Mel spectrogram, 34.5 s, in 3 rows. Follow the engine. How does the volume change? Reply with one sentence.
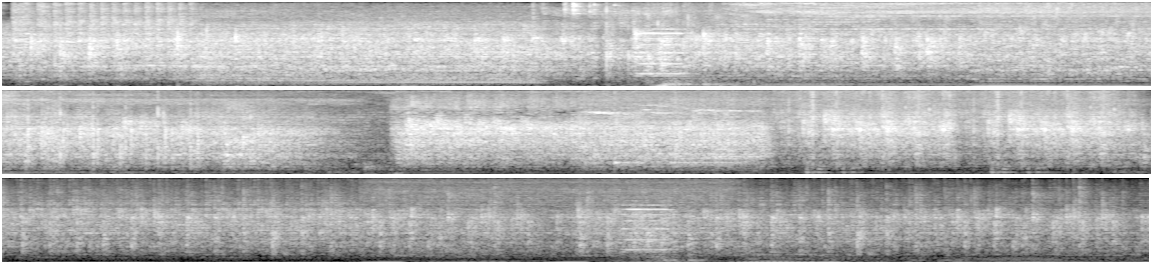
The volume of the engine goes down.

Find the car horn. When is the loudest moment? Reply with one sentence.
The loudest moment of the car horn is at 7 seconds.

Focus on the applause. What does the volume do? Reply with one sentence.
The loudness of the applause goes down.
